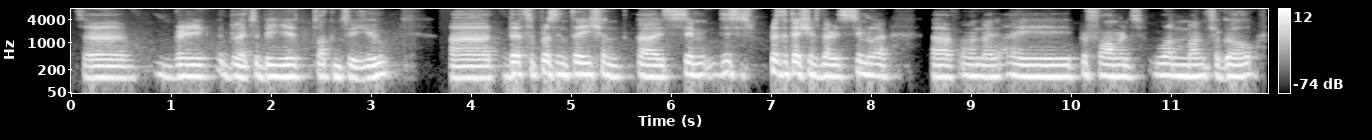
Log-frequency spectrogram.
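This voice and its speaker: A middle-aged man from Brazil with a Brazilian Portuguese accent, giving a halting academic webinar talk over a video call with many fillers and restarts. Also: medium pitch, level tone, darkish tone. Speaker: guest lecturer.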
